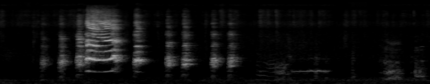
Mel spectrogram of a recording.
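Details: A hen gives a loud drawn-out squawk, then a string of evenly spaced throaty clucks, fading into softer murmuring notes and a brief whine.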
